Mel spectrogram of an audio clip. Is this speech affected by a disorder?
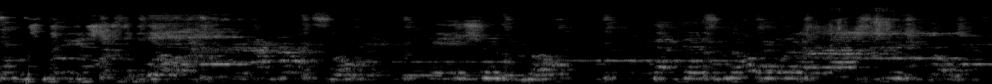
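No.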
